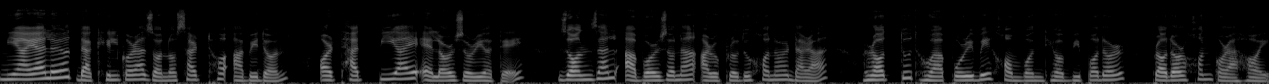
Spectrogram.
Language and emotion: Assamese, neutral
